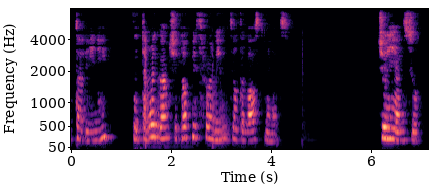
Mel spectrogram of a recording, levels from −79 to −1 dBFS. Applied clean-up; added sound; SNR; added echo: neural mask model DeepFilterNet 3.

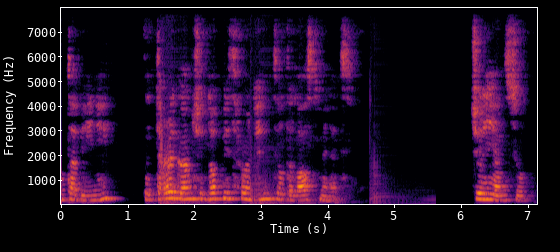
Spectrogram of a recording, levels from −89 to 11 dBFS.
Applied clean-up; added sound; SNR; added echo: neural separator model SepFormer DNS4.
